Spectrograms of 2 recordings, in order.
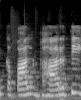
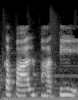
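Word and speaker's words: Kapalbhati: Actually आपने सुना होगा कपाल भाती, एक्चुअली प्रोनाउंस लोग गलत करते हैं, कपाल भारती कहते हैं, but it is a kapal bhati.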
